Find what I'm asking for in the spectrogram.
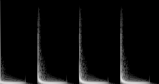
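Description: A trance kick drum layered with a top kick strikes four times in a steady pulse, each loud hit pairing a deep boom with a sharper attack on top.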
